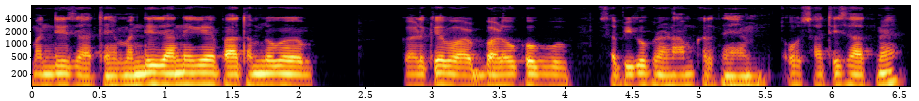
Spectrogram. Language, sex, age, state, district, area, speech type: Hindi, male, 18-30, Madhya Pradesh, Indore, urban, spontaneous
